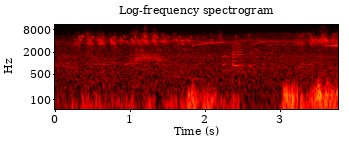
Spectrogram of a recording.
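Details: Wild Indian silverbills building a nest in India give thin, high chips and short sliding whistles in a busy scatter, over low rumbling background noise.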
